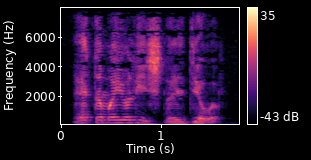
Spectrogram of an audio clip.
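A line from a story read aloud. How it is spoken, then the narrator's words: Loud whisper. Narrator (Russian): громким шепотом сказала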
